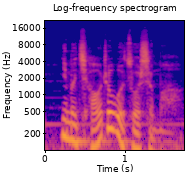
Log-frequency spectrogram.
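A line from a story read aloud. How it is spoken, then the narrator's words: Soft voice. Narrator (Chinese): 柔声说道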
